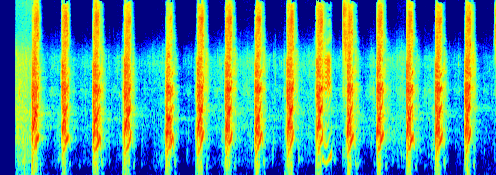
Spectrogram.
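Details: Pet dog barking from pure anticipation and joy over toys such as sticks and balls during calm training: sharp, loud barks repeated steadily, about two per second, sixteen in a row with short silences between.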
